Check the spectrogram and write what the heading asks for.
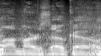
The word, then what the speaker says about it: La Marzocco: La Marzocco. La Yeah. Marzocco, And it's a yeah.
